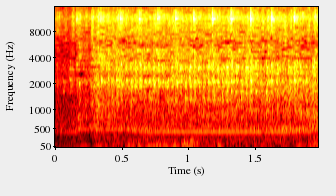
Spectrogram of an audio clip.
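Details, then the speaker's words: G23 VTEC engine just started cold, warming up: fast light sewing-machine-like ticking clatter, sharpest as idle drops, that goes away once warm; valves need adjustment. "I need to do a valve adjustment on it it's got a little bit of lift or clatter there especially when it idles down definitely hear that"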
